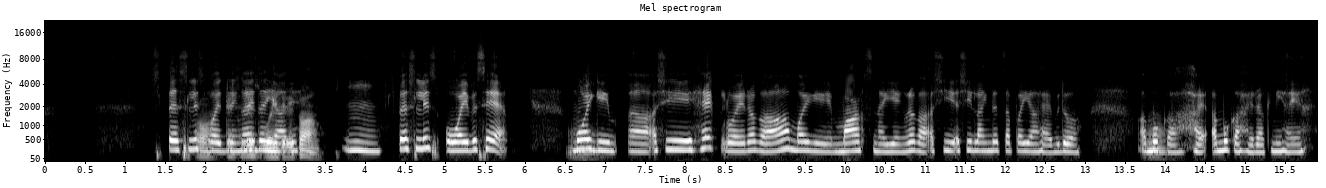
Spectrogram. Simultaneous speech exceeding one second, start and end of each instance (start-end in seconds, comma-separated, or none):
1.9-3.1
